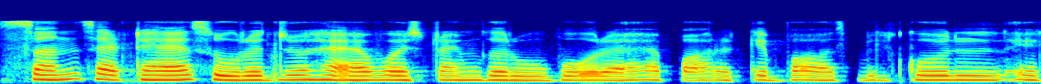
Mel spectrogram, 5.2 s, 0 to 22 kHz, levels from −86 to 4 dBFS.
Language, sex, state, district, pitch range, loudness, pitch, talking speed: Hindi, female, Delhi, New Delhi, 200-210 Hz, -15 LUFS, 205 Hz, 205 wpm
